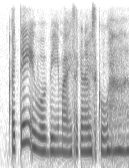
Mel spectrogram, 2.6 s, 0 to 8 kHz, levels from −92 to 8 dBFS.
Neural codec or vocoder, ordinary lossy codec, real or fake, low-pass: none; Opus, 32 kbps; real; 7.2 kHz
